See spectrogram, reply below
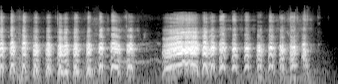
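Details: Chickens clucking in evenly spaced harsh pulses, broken by a longer drawn squawk midway, then the rhythmic clucks resume and fade out.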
